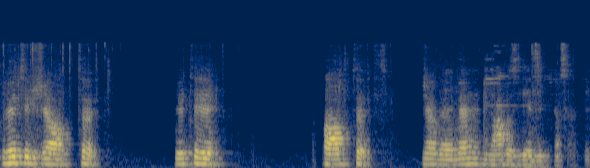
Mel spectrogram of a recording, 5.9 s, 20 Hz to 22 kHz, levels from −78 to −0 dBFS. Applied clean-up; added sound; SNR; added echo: neural mask model RNNoise.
